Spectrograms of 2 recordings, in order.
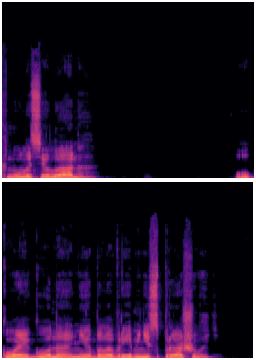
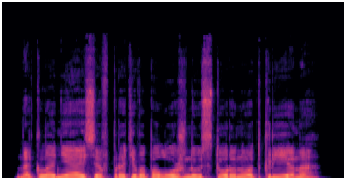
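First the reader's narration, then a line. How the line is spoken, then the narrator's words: Shout. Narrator (Russian): прокричал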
